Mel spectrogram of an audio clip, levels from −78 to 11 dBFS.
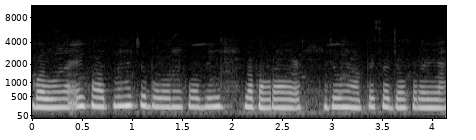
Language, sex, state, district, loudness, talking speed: Hindi, female, Bihar, West Champaran, -15 LUFS, 260 wpm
